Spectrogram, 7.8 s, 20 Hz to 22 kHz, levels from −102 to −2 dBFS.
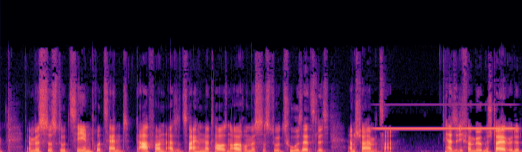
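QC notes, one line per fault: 5.50–7.83 s, feedback whistle: The loudspeaker-to-microphone loop has likely drifted to the edge of instability, with just enough gain at one frequency to keep it circulating without building into a full howl. Right after "müsstest du zusätzlich an", a thin, steady tone near 3.4 kHz appears behind the speech, around 10 dB below it, swelling and fading slowly in level and holding on to the end of the clip.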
